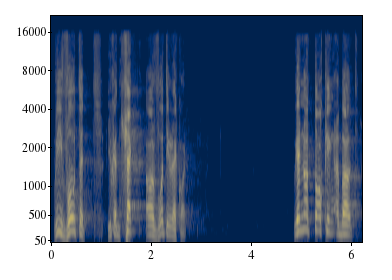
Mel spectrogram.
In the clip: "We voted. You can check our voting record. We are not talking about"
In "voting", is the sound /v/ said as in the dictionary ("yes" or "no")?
yes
